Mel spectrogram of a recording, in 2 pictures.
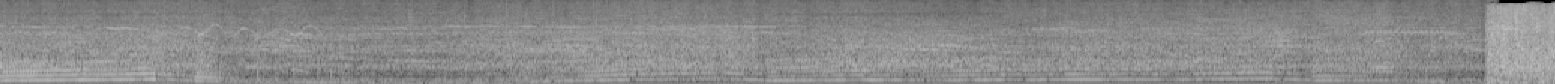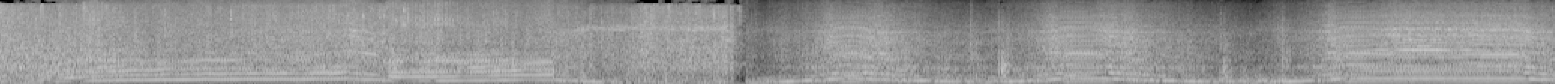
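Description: A rally car engine roars, revving up and down as gears change.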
